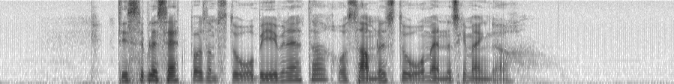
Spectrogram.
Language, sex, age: Norwegian, male, 27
